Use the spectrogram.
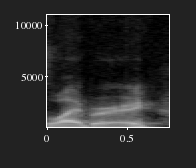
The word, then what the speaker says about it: LBRY: version of youtube called lbry which i assume is pronounced library and there you can store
